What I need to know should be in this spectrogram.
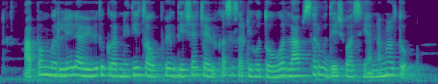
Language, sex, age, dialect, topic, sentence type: Marathi, female, 25-30, Standard Marathi, banking, statement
